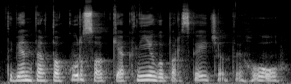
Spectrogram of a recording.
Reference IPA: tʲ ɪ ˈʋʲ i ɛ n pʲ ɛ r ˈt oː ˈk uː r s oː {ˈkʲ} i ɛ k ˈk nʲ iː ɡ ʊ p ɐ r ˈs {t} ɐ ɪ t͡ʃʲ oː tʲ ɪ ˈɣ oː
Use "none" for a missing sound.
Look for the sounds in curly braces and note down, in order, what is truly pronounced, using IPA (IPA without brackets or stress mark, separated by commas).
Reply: kʲ, k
